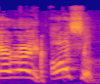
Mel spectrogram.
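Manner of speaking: high fanboy squeal; mock-giddy, very high reply; starstruck. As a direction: squeak it out, thrilled and overawed.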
